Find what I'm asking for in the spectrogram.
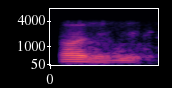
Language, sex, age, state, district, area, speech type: Assamese, male, 30-45, Assam, Kamrup Metropolitan, urban, conversation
